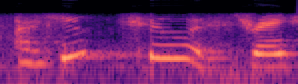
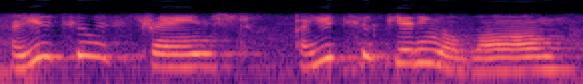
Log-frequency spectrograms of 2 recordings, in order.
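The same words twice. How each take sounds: First: Detective asking. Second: Slowed-down counsellor tone; therapist voice. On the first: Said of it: "And he's like". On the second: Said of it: "He starts to sound like a therapist". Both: Retold or imitated.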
